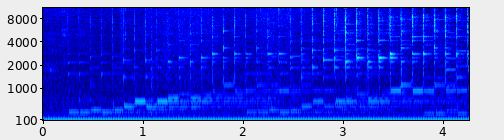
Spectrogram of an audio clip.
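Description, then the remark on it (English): A mobile phone that was not turned off rings, its ringtone playing a bright, stepping electronic melody with repeated short notes, steady and fairly loud over a constant low hum, with no voices. “That's what happens when you don't turn off your phone.”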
